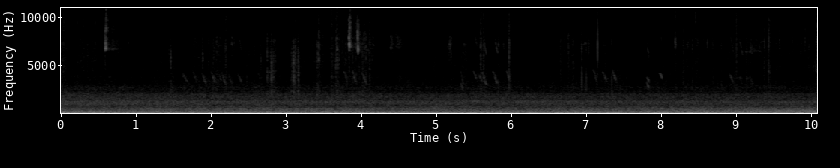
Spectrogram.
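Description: Outdoor bird ambience: a steady low rumble with scattered short, high bird chirps and chips over it.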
